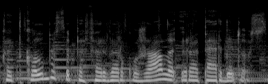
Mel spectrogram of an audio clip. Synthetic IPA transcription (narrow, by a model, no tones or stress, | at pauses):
kɐt̪kɐlˠbɐsɐpʲiɛfʲɛɾʲʋʲɛɾkuːʒɑːlˠɑːʔiːɾɐpʲæɾʲd̪ʲeːt̪oːs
